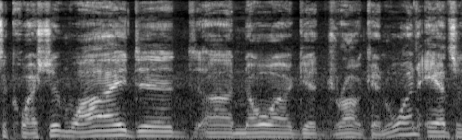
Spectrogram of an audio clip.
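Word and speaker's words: Noach: read the story of Noah's Ark uh in Hebrew Noah's Noah it's got that sound at the end uh and we read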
